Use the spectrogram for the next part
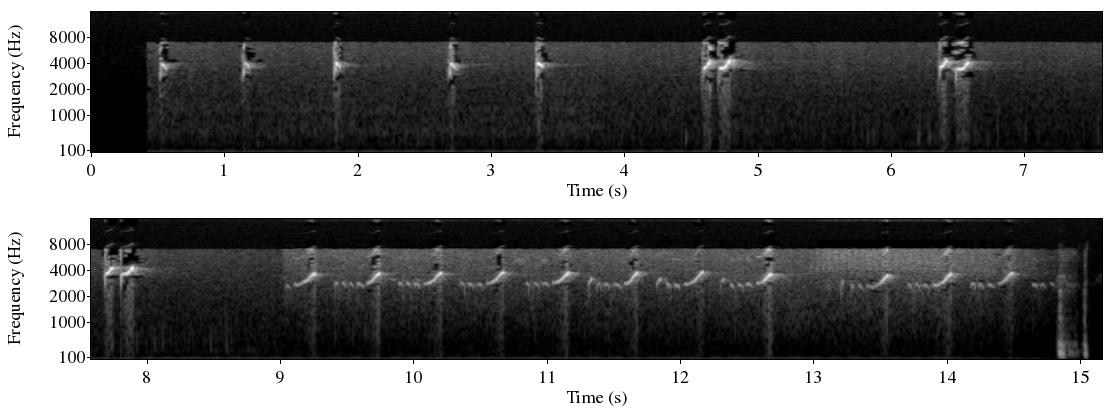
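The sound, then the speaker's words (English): A spotted bird, a little bigger than a robin, calls with sharp, high whistled notes, spaced singly and then in pairs, before breaking into a fast run of rapid-fire chirps at the end. The calls are loud, with no talking. “I like that sort of rapid fire ending to that bird call.”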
